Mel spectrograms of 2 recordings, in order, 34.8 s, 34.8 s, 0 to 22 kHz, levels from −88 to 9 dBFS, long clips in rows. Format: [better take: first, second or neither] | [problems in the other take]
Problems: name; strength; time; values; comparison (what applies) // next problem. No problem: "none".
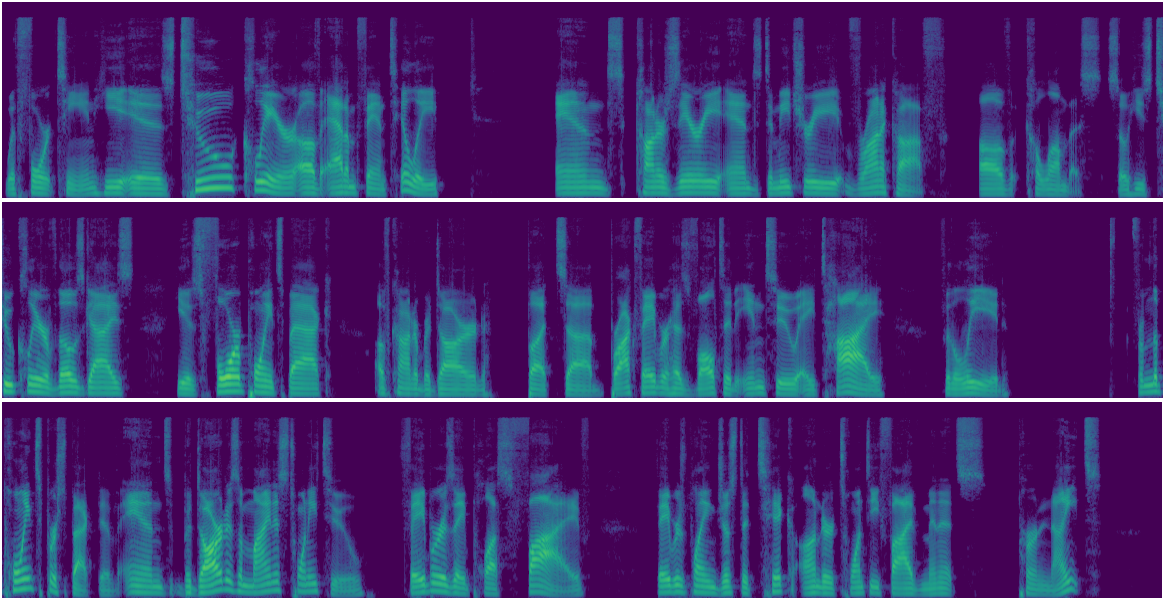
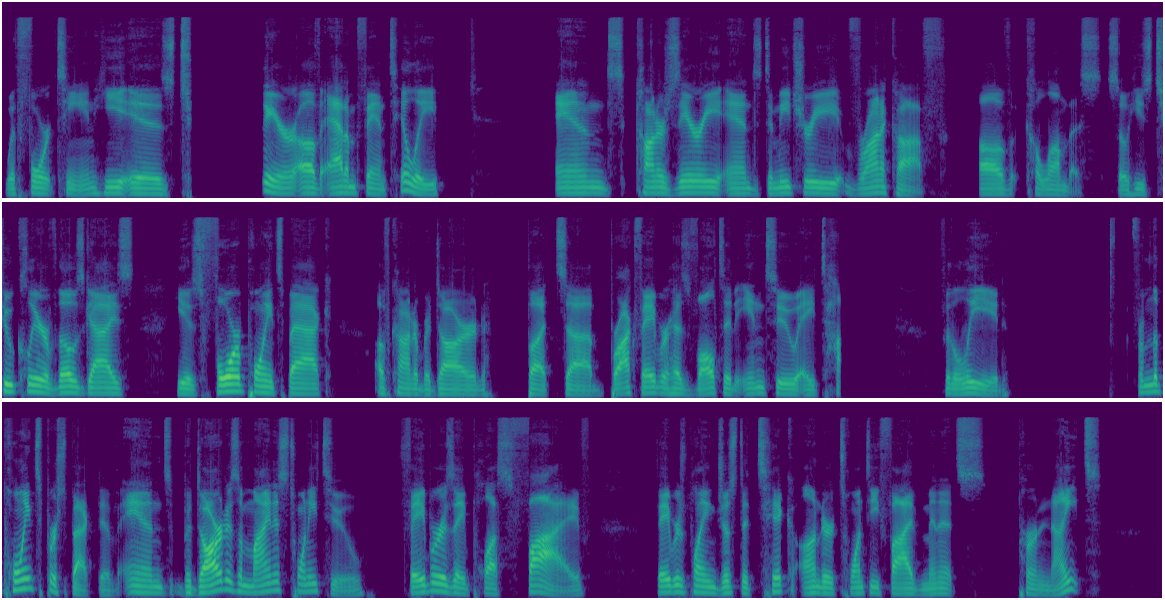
first | audio cutting out; at 2 s for 0.5 s and at 20 s for 0.5 s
